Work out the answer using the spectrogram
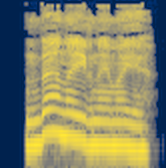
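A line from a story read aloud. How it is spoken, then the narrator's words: After laughing. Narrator (Russian): отсмеявшись, произнес кесарь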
